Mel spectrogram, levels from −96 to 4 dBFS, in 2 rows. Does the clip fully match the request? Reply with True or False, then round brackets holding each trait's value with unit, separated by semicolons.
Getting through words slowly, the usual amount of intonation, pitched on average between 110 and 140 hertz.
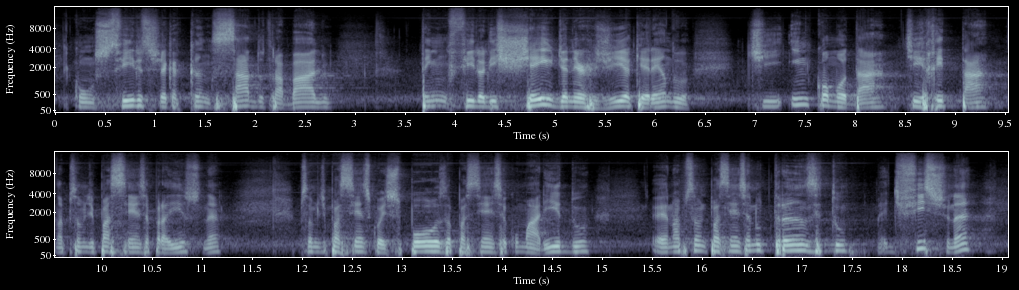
False (145 wpm; 3.2 semitones; 135 Hz)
